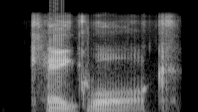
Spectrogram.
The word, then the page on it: cakewalk: British English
